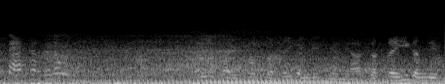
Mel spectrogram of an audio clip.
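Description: Several men talking in the background over a steady low rumble.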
